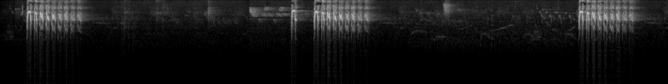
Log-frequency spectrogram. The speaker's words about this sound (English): Recall the rattle of the hairy woodpecker.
